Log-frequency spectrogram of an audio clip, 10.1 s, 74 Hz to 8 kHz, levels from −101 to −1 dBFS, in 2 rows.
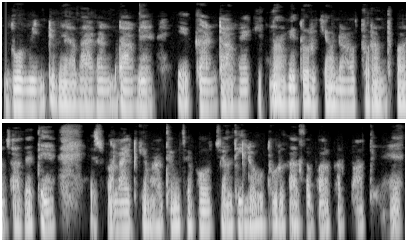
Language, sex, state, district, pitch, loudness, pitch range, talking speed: Hindi, male, Bihar, Begusarai, 115 Hz, -20 LUFS, 115-125 Hz, 200 wpm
